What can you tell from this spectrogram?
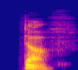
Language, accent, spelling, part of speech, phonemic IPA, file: English, Australia, duff, noun / adjective / verb, /dɐf/, En-au-duff.ogg
- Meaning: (noun) 1. Dough 2. A stiff flour pudding, often with dried fruit, boiled in a cloth bag, or steamed 3. A pudding-style dessert, especially one made with plums or (in the Bahamas) guavas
